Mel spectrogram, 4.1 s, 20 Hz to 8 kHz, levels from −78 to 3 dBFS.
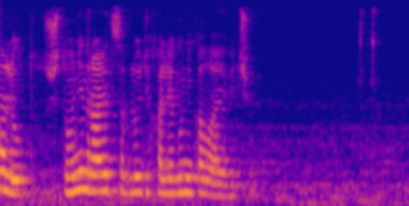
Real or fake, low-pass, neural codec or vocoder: real; 7.2 kHz; none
